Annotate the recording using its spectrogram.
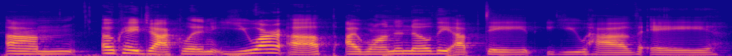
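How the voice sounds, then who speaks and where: A woman co-hosting a casual podcast chat, slightly husky from a cold and quick with sarcastic jokes. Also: fairly low pitch, fairly bright tone. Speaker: podcast co-host. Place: New York.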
